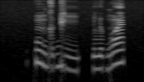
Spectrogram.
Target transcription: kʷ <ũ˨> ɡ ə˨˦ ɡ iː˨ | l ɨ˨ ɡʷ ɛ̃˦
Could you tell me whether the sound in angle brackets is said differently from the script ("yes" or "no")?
yes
